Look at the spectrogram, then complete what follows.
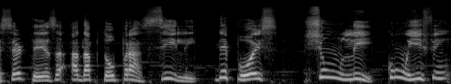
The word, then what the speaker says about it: Chun-Li: Então ele pesquisou e adaptou mais uma vez, para assim finalmente nascer o nome que conhecemos, Chun-Hei. Segundo a pronúncia japonesa, né? Que em mandarim se fala e escreve Chun-Li.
